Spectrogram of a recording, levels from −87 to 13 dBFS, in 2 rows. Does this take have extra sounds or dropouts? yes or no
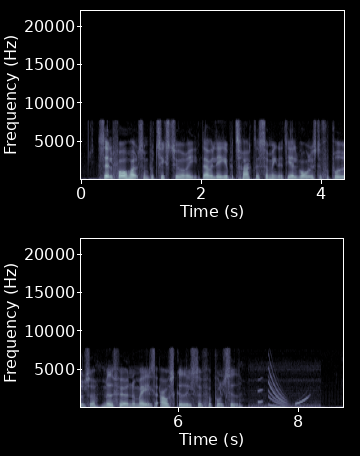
yes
